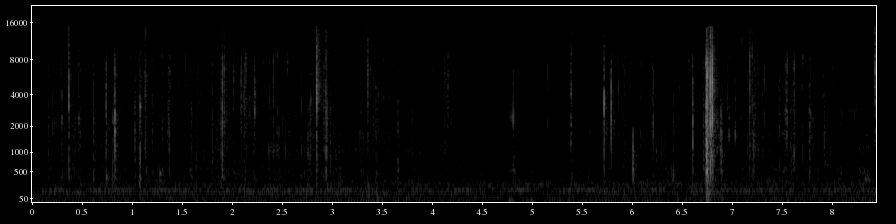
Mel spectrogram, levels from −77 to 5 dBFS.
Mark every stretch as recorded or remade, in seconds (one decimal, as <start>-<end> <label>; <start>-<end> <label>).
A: 0.0-4.4 recorded; 4.4-5.1 remade; 5.1-8.4 recorded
